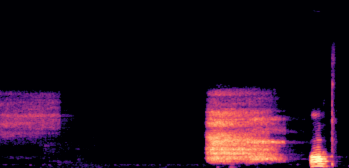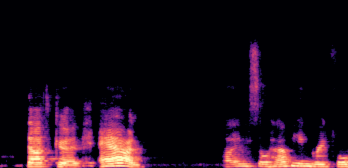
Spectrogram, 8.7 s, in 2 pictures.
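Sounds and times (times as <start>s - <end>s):
deep breath during a guided breathing exercise: 2.6s - 3.7s
speech: 3.9s - 6.2s, 7.2s - 8.7s.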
